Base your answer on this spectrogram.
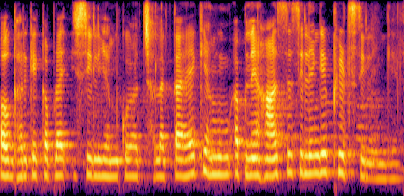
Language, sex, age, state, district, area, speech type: Hindi, female, 18-30, Uttar Pradesh, Prayagraj, urban, spontaneous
